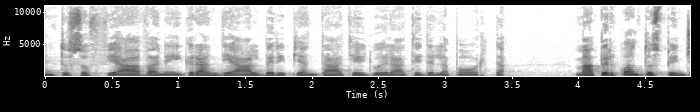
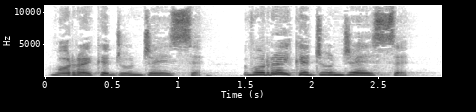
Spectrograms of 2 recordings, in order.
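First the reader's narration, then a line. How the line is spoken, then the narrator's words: Sad exclamation. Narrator (Italian): esclamai, presa dalla tristezza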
